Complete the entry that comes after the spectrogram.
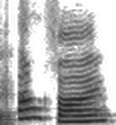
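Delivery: put-on high, light kid's voice; imitating the kid. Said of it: "the kid said, like".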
